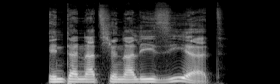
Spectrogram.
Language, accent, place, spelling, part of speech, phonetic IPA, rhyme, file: German, Germany, Berlin, internationalisiert, verb, [ɪntɐnat͡si̯onaliˈziːɐ̯t], -iːɐ̯t, De-internationalisiert.ogg
- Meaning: 1. past participle of internationalisieren 2. inflection of internationalisieren: third-person singular present 3. inflection of internationalisieren: second-person plural present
